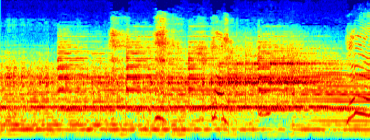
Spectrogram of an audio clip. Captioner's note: gasps; screams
